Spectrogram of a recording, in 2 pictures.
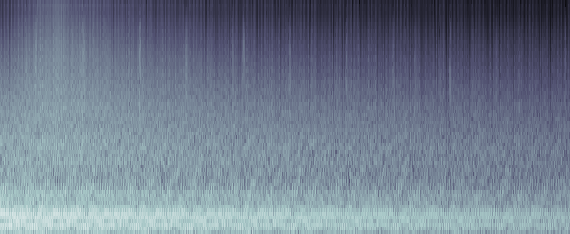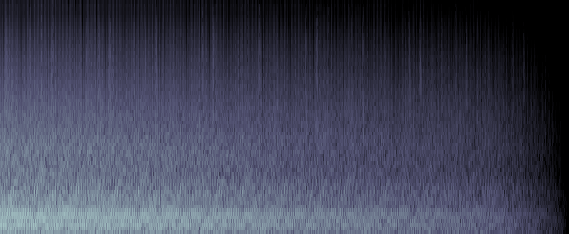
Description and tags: Long analog bang
Banging bass-noise with long decay, made with Waldorf Pulse routed through a Sherman Filterbank.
